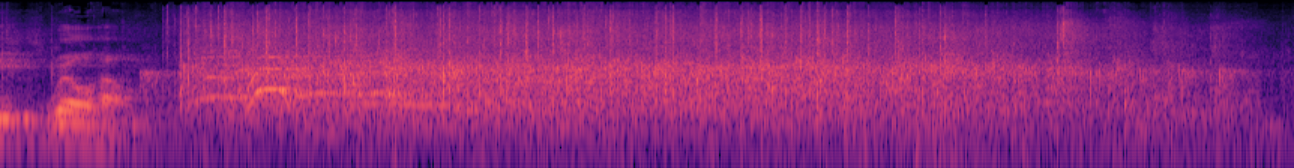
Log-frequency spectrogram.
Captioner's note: applause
